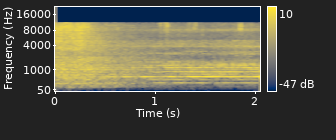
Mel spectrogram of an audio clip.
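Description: A ball thuds on the floor.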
